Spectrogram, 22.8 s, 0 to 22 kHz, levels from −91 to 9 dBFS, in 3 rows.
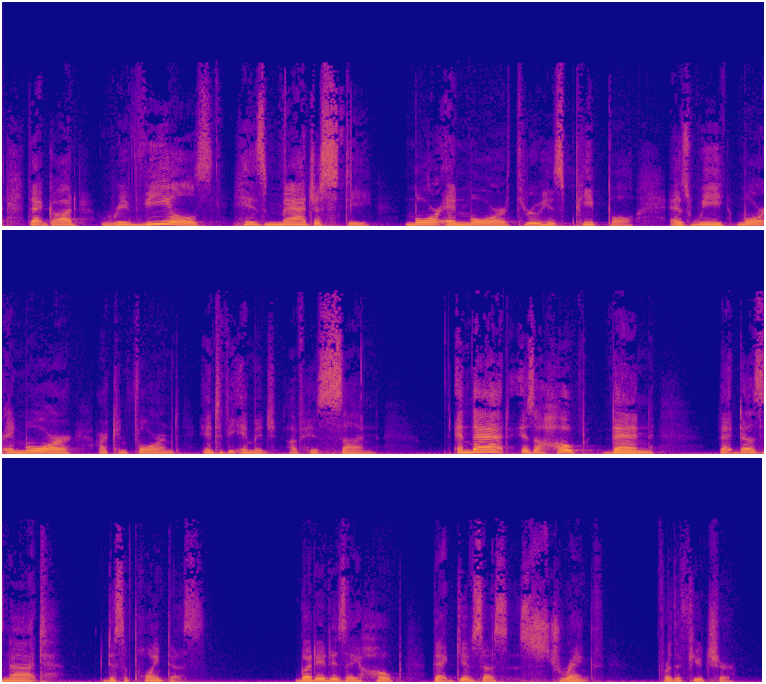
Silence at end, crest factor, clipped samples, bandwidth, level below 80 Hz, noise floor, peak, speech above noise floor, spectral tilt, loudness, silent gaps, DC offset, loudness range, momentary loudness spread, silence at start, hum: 0.3 s; 20 dB; under 0.1%; 16 kHz; -50 dBFS; -59 dBFS; -4 dBFS; 36 dB; -6 dB/octave; -23 LUFS; none; under 0.1%; 6 LU; 14 LU; 0.05 s; none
